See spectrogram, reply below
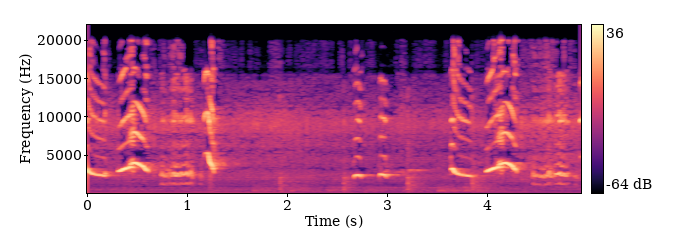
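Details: Oriental magpie-robin (kacer) song played to provoke other birds: rich whistled phrases with rising and falling slurs and clicks, a quieter pause, then a repeated phrase of bright arched whistles.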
